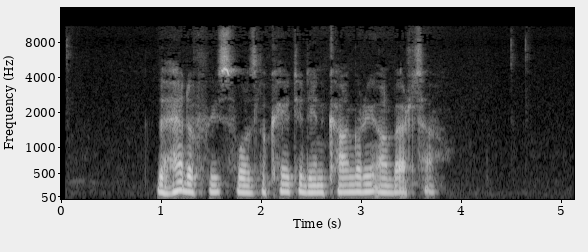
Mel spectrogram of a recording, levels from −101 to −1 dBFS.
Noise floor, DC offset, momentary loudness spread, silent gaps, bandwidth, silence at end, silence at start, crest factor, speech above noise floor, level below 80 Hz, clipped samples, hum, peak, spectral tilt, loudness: -69 dBFS; under 0.1%; 10 LU; none; 11 kHz; 1.35 s; 0.95 s; 18 dB; 46 dB; -58 dBFS; under 0.1%; none; -8 dBFS; -6 dB/octave; -25 LUFS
